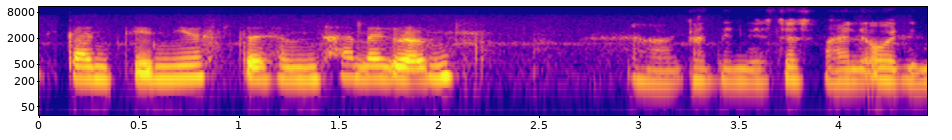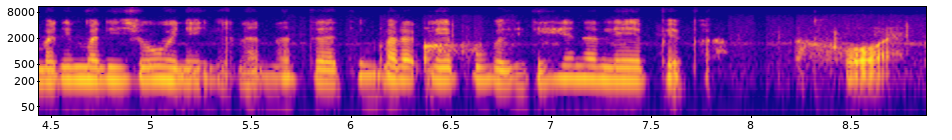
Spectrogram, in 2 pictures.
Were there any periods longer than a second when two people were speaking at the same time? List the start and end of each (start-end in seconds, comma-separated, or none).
none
